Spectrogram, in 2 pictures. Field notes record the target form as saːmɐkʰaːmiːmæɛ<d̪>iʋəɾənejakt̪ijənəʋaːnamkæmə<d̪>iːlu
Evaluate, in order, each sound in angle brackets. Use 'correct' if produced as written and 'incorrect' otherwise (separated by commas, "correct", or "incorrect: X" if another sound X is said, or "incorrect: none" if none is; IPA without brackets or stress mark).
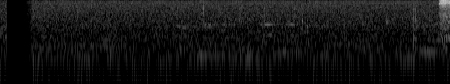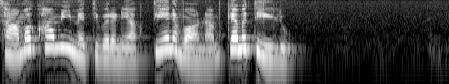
incorrect: t̪, incorrect: t̪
